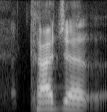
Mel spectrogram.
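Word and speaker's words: Katja: living in berlin and kajal lauren's is her name that's k-a-t-j-a so you can try to pronounce that as best used can but that's how i'm going to kaja so kaja is like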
